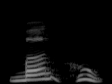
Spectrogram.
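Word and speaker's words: מָן: só que o Maná sabe como é que é a pronúncia dele é Manu em hebraico Manu e não é não era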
